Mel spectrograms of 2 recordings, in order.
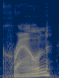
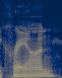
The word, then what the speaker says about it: crayon: I was a kid I think as a kid I said almost like crown yeah but now I say crayon like that but I don't think that's how I grew up with one syllable rhymes with man crayon no second syllable rhymes with dawn crayon Chron crown it's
